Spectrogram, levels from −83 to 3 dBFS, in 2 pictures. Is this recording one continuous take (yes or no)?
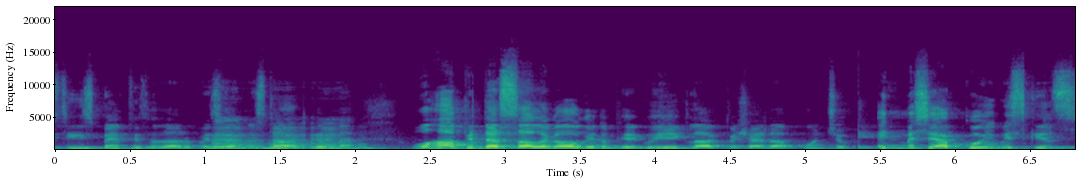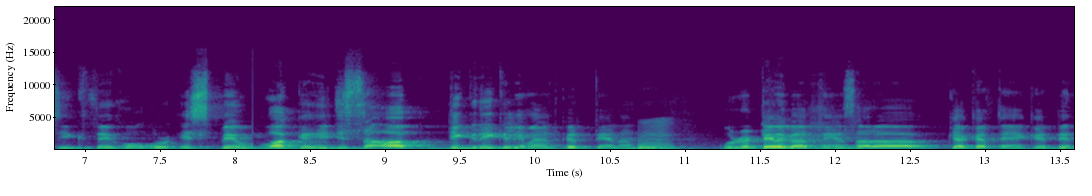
no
